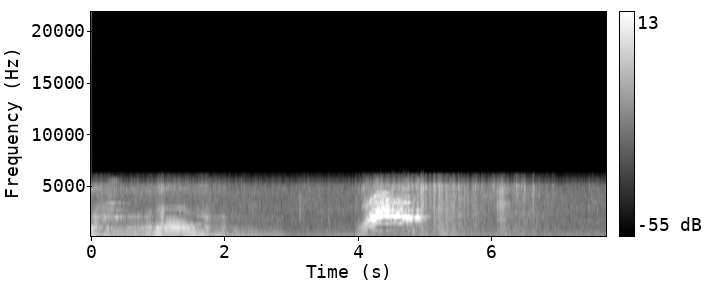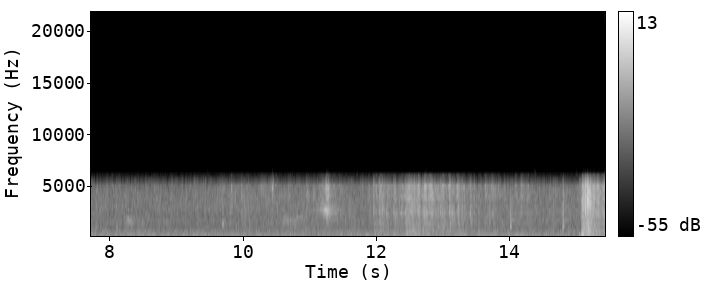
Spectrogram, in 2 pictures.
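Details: Male domestic cats kept for mating, giving several drawn-out, wavering meows in the first five seconds. A low steady hum continues through the rest, with faint scattered knocks.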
